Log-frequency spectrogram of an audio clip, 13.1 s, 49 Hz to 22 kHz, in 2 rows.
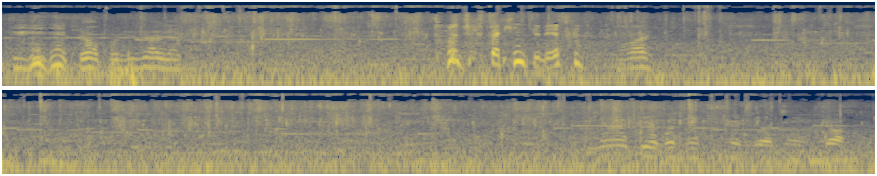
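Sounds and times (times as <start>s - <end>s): feet wading through water: 0.0s - 13.0s.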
